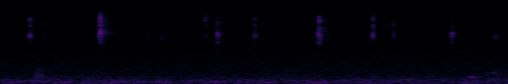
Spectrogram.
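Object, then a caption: Bar of soap scored with a craft knife. A solid orange striped bar of soap is held in the hand and scratched with a craft knife, cutting a crosshatch of shallow cuts into its surface. About ten quiet, short, bright clicking scrapes occur at uneven intervals, each dying away almost instantly over a faint low background rumble.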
